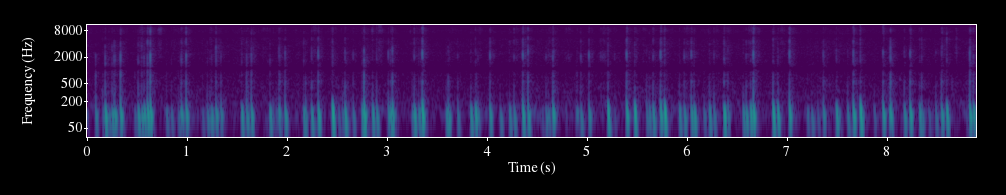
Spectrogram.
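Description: A solid, round, flat cork disk about 15 cm across is held in one hand and tapped and scratched with fingertips and nails. Dozens of soft, dull, low thuds follow in a quick, uneven rhythm, each dying away almost at once. Faint scratchy texture sits between them.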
